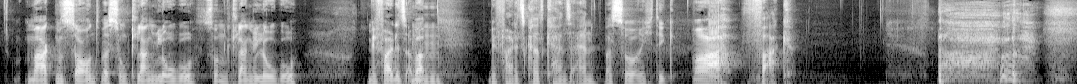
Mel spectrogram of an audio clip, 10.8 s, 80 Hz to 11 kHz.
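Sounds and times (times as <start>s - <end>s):
speech: 0.3s - 3.1s, 3.7s - 8.0s, 9.4s - 10.4s
person coughing: 9.4s - 10.5s.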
